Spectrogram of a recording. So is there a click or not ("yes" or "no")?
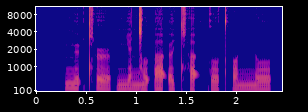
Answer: yes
